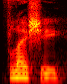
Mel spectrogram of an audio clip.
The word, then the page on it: fleshy: American English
